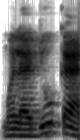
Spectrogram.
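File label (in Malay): "melajukan", Malay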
